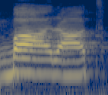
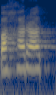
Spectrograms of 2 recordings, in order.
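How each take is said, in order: First: The h sound is dropped from the word. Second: The h sound is clearly pronounced in the word. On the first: "baharat böyle diyorsunuz" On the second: "Ben mesela konuşurken baharat diyorum"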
